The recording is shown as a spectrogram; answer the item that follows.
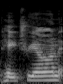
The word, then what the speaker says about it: Patreon: I'm saying Patreon as the official correct version because I saw Amanda Palmer pronounce it that way, and she's kind of OG Patreon person, it would seem.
